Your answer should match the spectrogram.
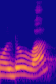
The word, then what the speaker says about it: Moldova: in the question so moldova or moldova it is actually moldova the correct pronunciation should be moldova okay on the completion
